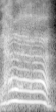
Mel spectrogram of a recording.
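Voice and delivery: high-pitched gibberish imitation of ranting; mocking rant. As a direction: mimic someone's yammering up high. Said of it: "And she was like".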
